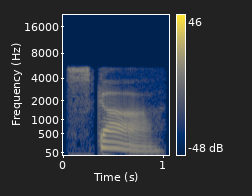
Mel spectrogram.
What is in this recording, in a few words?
"ska", words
